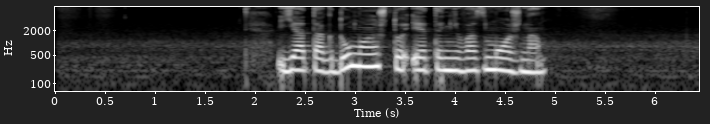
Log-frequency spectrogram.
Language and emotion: Russian, neutral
